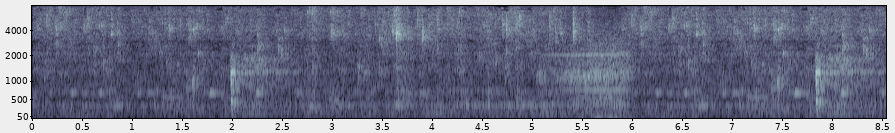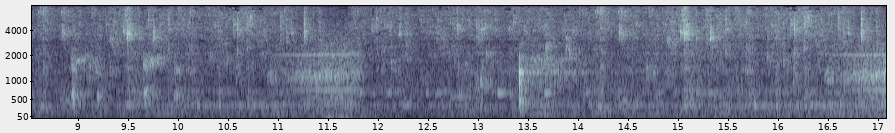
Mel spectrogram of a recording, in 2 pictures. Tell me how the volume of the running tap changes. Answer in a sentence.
The loudness of the running tap goes up.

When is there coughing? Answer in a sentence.
The coughing can be heard from 8.9 to 10.2 s.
